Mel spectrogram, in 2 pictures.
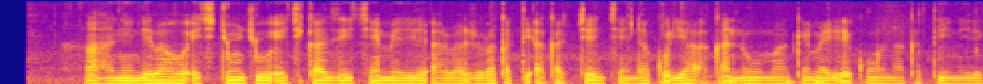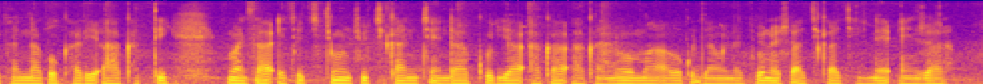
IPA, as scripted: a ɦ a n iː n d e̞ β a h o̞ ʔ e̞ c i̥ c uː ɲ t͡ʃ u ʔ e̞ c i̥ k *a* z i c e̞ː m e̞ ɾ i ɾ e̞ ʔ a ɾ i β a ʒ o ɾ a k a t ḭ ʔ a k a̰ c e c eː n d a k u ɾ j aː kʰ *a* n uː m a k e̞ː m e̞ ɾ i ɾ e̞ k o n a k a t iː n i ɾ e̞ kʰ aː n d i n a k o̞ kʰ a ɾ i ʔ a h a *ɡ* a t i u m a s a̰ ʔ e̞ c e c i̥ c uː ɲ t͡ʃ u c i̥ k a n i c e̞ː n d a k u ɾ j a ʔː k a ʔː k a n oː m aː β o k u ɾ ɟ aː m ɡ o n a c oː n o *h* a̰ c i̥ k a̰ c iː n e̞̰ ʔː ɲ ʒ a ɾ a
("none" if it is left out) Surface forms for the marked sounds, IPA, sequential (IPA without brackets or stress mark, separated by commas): a, a, k, ʃ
